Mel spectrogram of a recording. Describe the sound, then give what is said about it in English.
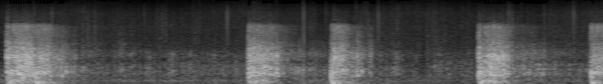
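Mortar shells fired and exploding in combat against communist positions: several sharp, loud blasts spaced a second or more apart, each opening with a crack and fading into a low rumble over background noise. “And behind them, the men with mortars, lobbing in their shells.”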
